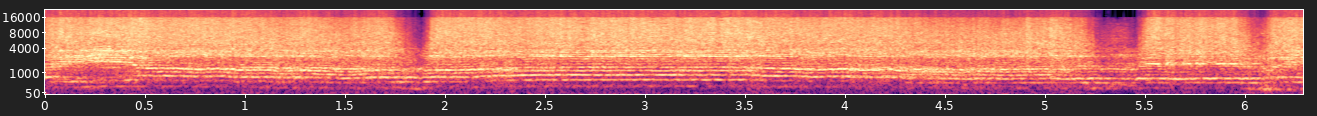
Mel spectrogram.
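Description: Men chanting a Muharram noha, a Shia lament, together into a microphone in long, slowly bending held lines. The singing is loud throughout.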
